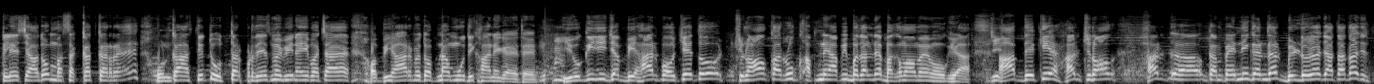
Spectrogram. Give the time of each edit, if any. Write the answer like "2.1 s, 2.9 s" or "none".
5.4 s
